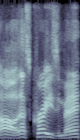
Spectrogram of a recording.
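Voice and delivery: mock Southern drawl. Retelling a strange encounter to a friend, doing an impression of a man responding to a reply; imitating Southern drawl. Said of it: "you got some Boomhauer characters".

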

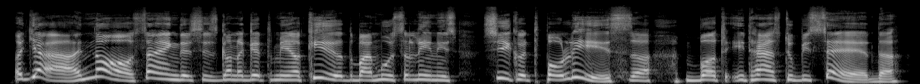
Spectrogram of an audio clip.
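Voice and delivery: high, slow mock Italian accent.

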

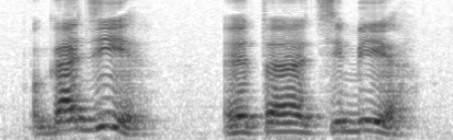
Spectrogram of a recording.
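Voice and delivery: calling out loudly. Narrator reads Pokrovsky catching up on the beach and calling to Lyuba, shouting. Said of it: "крикнул он Любе".

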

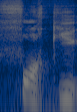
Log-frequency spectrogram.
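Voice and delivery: fake, bad, high-pitched Boston accent.

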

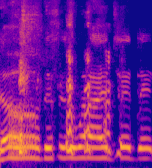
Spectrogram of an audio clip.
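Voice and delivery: very high-pitched, shrill screaming. Joking that a dead writer is made to watch the show: imitating H. P. Lovecraft screaming. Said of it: "He's screaming, like".

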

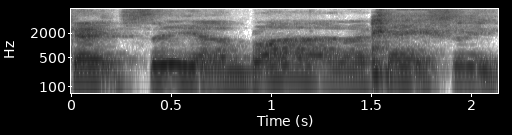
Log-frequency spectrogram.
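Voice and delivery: put-on, high-pitched hollering, voice thrown out. Telling how he got kicked in the chest, imitating him hollering. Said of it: "and he went hollering".

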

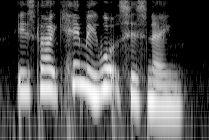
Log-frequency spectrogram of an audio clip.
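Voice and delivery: gasping. A narrator reads Phyllis climbing a hill with Bobby and Peter, gasped. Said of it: "gasped Phyllis".

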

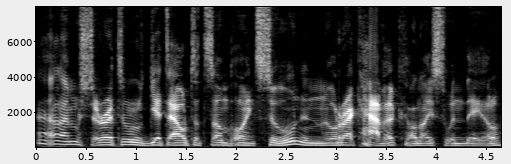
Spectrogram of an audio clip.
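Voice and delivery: put-on matter-of-fact, scheming, cold, condescending old voice. In a role-play game, answering a question about a dragon as a scheming old dwarf matriarch.

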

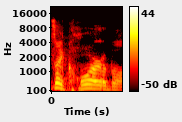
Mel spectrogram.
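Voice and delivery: usual speaking voice

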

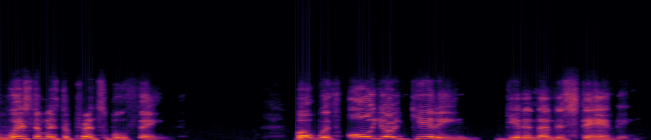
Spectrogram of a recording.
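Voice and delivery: ordinary talk

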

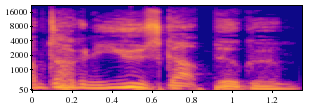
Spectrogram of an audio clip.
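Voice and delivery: cocky, hotshot movie-star line delivery. Describing a movie-star character who drops his voice, doing Lucas Lee's dropped deep voice. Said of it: "drops down his voice for everything he says".

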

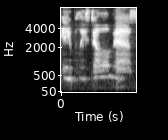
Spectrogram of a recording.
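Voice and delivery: very high, hushed, pleading whisper. Unable to swallow, asking the person next to her to pass a message, whispering. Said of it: "I'm whispering to the person next to me".

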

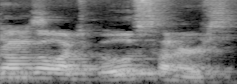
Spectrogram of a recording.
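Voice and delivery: put-on northern Wisconsin accent. Speaker imitates friends from Wisconsin, northern Wisconsin accent. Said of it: "with their northern Wisconsin accent".

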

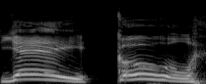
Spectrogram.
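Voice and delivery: high-pitched goofy celebratory cheer like a fan. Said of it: "He goes".

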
